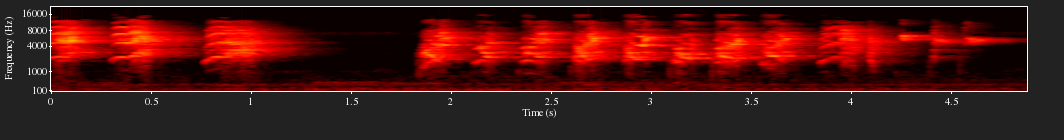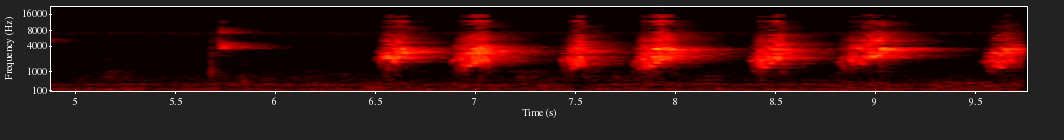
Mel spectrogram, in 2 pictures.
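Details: Long-tailed shrike singing a master song meant for training other birds: loud harsh chirp series, a pause with a single faint whistle, then regularly spaced sharp notes roughly twice a second.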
